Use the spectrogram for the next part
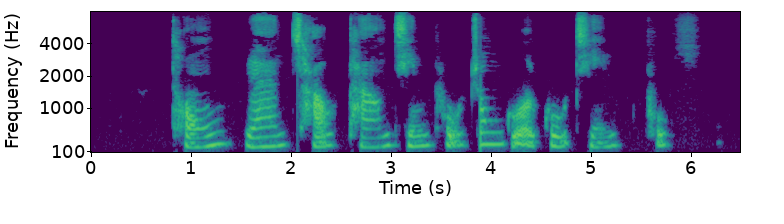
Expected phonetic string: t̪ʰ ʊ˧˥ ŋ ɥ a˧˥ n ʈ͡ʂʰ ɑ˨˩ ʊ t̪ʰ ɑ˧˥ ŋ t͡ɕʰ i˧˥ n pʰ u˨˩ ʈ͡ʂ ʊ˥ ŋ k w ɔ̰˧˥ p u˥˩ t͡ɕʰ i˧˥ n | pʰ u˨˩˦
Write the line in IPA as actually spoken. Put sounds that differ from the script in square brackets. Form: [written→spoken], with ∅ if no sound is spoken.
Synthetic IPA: t̪ʰ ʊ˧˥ ŋ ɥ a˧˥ n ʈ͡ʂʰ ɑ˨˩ ʊ t̪ʰ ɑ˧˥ ŋ t͡ɕʰ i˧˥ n pʰ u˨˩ ʈ͡ʂ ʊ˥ ŋ k w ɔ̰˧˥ [p→k] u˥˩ t͡ɕʰ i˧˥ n | pʰ u˨˩˦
